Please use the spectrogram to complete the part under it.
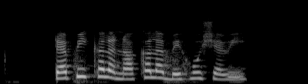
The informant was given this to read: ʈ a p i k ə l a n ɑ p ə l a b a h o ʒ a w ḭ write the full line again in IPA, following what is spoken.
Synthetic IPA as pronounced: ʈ a p i k ə l a n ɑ k ə l a b e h o ʃ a w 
